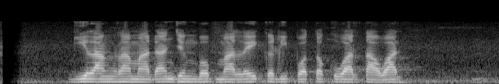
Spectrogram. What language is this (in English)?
Sundanese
